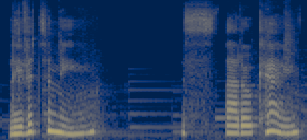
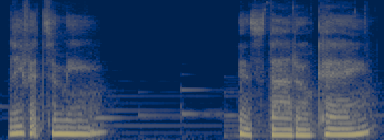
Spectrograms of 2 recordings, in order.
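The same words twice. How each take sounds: First: The words are said in a casual, plain way. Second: Every word is enunciated slowly and deliberately. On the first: The speaker calls it wrong. "I am totally not doing justice to this" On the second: The speaker calls it right. "Something more like that, maybe"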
